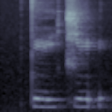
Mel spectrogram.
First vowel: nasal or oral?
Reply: oral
